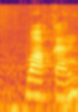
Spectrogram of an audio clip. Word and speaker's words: Wacom: So the picture on the slide, that is and I'm hoping that I pronounce this correctly, it's a Wacom tablet. Wacom, thank you.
